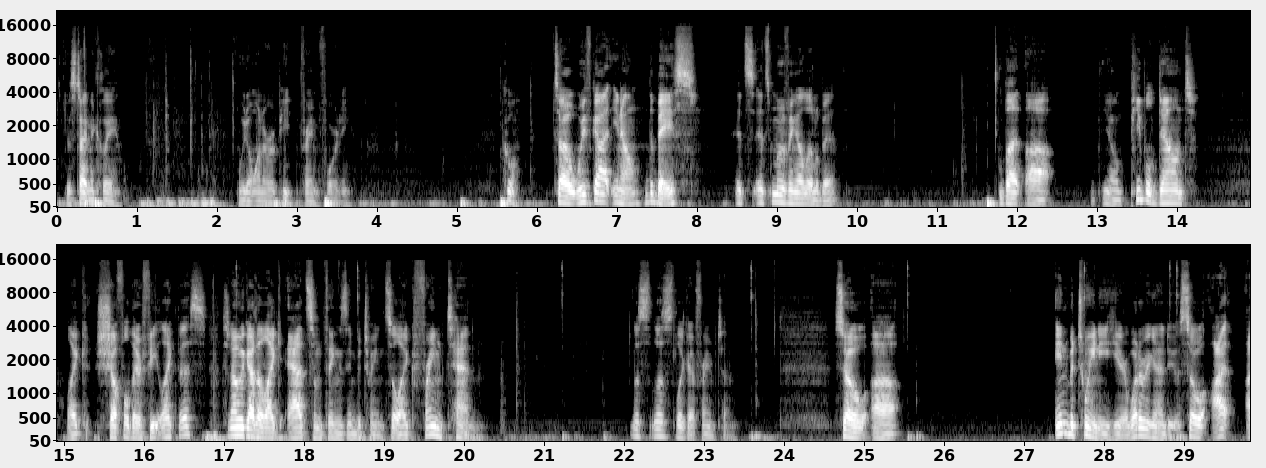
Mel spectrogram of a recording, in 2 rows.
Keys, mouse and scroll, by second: 0.2 typing, 1.6 typing, 1.8 Return, 2.9-3.4 typing, 16.9 space.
